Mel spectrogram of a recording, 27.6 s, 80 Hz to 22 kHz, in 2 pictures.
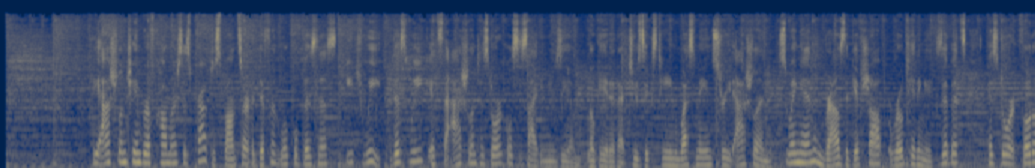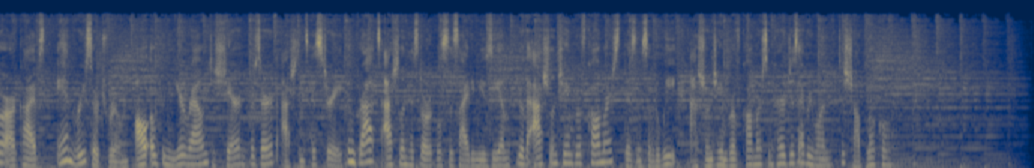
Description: Each week the Ashland Chamber of Commerce highlights a business on Heartland Communications radio station WATW 1400 AM. The Chamber draws a name from our membership and the radio station writes a 30-second ad exclusively for that business.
